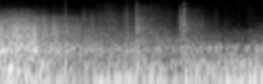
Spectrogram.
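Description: A heavy metal door creaks open.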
